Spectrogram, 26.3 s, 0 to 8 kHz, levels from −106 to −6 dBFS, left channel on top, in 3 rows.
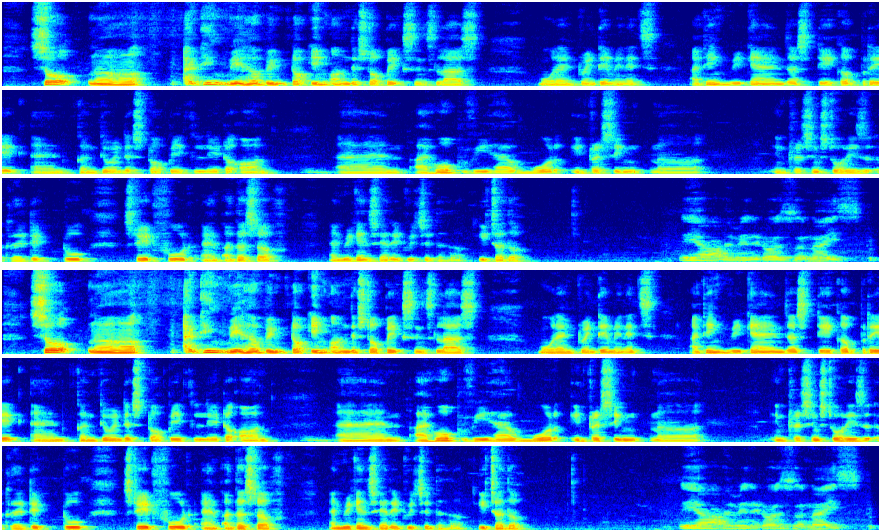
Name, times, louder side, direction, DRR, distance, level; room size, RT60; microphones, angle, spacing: voice 1, 0.0-4.7 5.4-6.5 6.9-11.4 11.8-15.8 16.5-20.3 20.8-22.8, right 4 dB, 45° right, 0.3 m, -29 dB
voice 2, 24.3-26.2, right 1 dB, 80° right, 1.1 m, -40 dB
4.8 x 3.1 x 2.7 m
head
